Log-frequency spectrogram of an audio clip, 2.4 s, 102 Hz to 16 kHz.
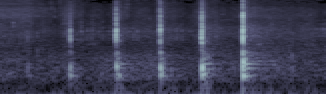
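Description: Five light, evenly spaced knocks, about three a second, as the Comet P40 pump's plastic collector assembly is tapped and pressed by hand to seat it on the pump head.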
